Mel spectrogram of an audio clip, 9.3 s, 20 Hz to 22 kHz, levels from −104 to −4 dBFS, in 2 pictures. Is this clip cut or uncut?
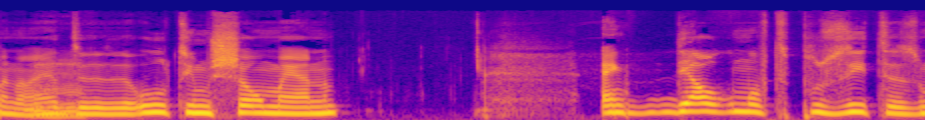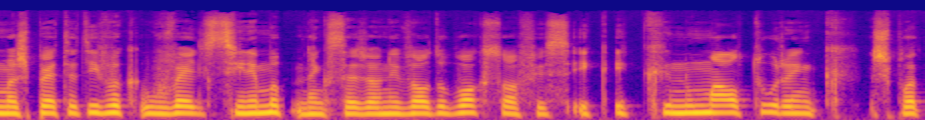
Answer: cut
